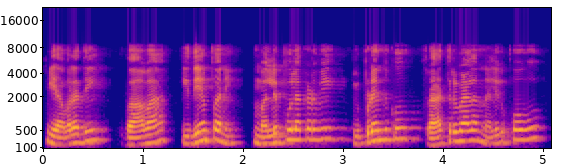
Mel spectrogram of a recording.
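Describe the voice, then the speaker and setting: A woman's voice: fairly high pitch, lively intonation, normal speed, warm tone, lightly acted. A woman voicing a grieving, torn young blind woman in an audiobook novel, with a tearful, pleading delivery. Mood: anguished.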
